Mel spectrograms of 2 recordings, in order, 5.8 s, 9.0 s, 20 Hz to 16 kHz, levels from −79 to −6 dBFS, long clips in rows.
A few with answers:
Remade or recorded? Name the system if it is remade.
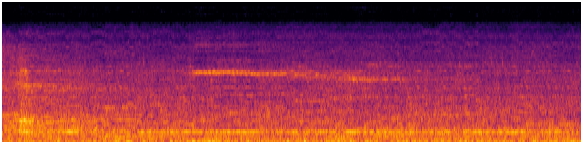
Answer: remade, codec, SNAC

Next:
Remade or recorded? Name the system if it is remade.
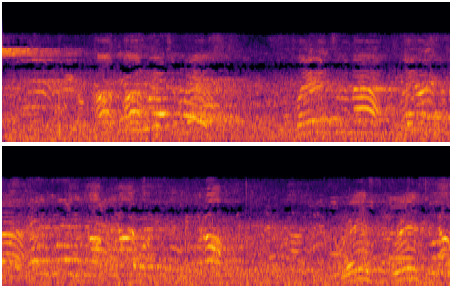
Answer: recorded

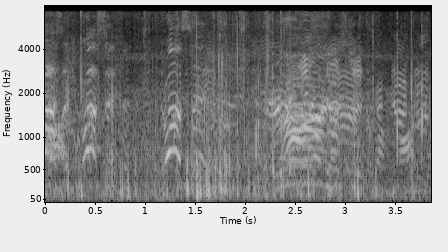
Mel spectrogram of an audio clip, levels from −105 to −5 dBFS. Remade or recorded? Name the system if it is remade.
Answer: recorded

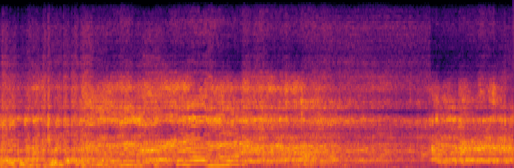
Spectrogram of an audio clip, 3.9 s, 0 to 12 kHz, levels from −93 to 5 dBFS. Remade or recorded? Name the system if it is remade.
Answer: remade, codec, SNAC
